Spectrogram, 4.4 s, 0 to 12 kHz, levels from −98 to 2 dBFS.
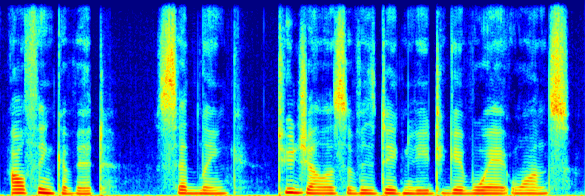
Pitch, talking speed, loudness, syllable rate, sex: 190 Hz, 220 wpm, -17 LUFS, 5.1 syllables/s, female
